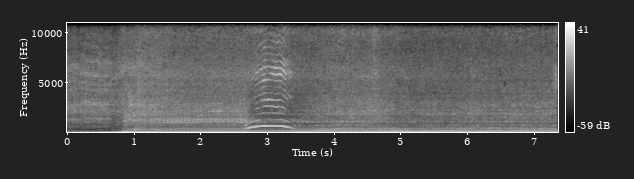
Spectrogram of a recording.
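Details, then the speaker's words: 4.7L Jeep Grand Cherokee WJ first start after donor engine install, following repeated no-start attempts blamed on weak starter or missing ground: quick crank, catches and settles into a steady, even idle with no knocks or misfires. "starts oh yeah [Music] I didn't think it was actually gonna happen"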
